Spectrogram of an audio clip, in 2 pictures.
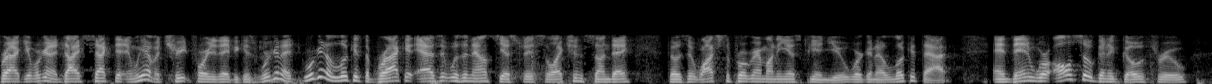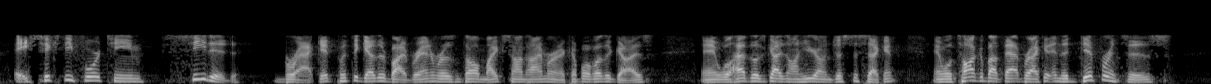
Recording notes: call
